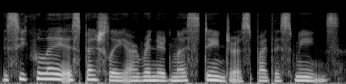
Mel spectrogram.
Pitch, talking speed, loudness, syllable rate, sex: 190 Hz, 175 wpm, -18 LUFS, 5.9 syllables/s, female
